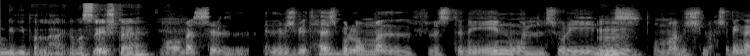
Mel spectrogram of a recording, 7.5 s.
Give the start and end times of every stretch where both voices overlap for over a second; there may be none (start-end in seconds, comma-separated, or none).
none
